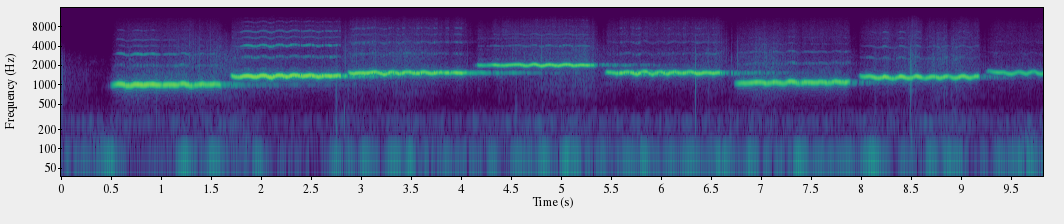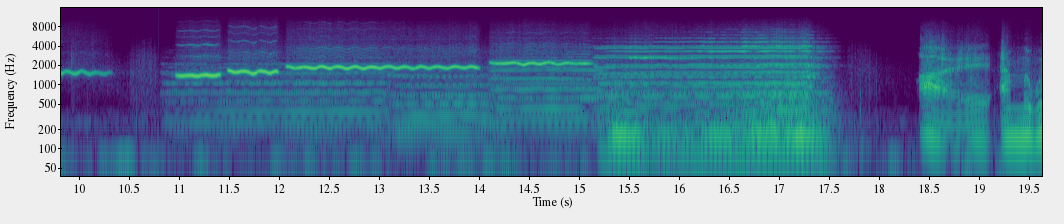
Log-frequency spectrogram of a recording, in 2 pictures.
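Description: A whistled theme tune for the Signal Oil radio mystery program The Whistler: a clear, loud melodic whistle of sustained notes, then orchestral music swelling in behind it.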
